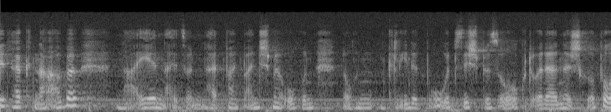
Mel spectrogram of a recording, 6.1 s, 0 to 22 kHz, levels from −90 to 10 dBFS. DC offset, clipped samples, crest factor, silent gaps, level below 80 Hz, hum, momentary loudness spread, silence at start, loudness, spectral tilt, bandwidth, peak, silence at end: under 0.1%; under 0.1%; 20 dB; none; -44 dBFS; none; 8 LU; 0 s; -23 LUFS; -4 dB/octave; 14 kHz; -2 dBFS; 0 s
